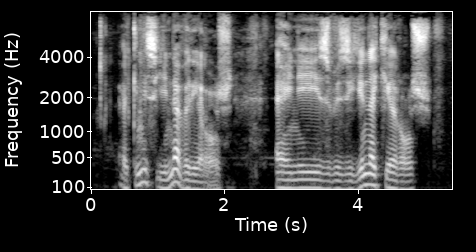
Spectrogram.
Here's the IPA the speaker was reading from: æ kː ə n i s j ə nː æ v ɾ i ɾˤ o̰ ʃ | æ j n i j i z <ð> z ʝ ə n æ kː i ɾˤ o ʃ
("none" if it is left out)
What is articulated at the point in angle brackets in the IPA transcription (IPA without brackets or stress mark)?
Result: v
